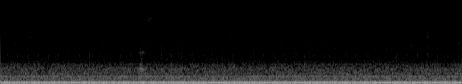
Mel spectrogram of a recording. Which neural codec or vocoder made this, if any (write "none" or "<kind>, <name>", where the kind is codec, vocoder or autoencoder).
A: none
